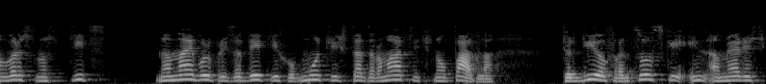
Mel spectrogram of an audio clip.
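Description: Speech runs the full clip with AAC compression artefacts: nothing above 6.3 kHz, plus smeared, warbling, fizzy sibilants. That texture separates it from a plain low-pass filter. It likely comes from AAC-LC coding at a low bitrate, around 24 kbps, throughout.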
